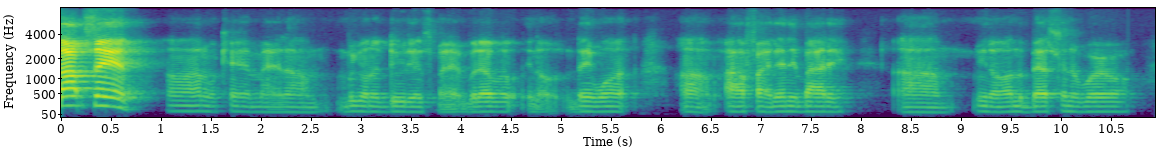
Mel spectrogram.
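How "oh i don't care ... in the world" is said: very quiet mumbling with no bass. Mocking how a boxer talks, imitating Boots Ennis mumbling. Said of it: "Stop mumbling when you talk".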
